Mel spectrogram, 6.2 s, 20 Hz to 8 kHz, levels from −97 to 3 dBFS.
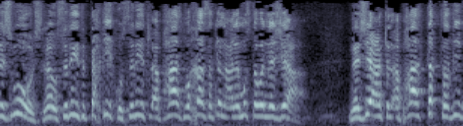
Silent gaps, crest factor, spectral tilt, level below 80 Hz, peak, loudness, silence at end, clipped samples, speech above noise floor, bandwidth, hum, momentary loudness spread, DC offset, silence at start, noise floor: none; 20 dB; -1.5 dB/octave; -64 dBFS; -6 dBFS; -26 LUFS; 0 s; under 0.1%; 33 dB; 8 kHz; none; 7 LU; under 0.1%; 0 s; -60 dBFS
